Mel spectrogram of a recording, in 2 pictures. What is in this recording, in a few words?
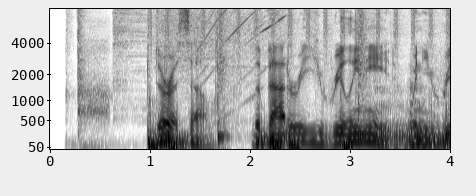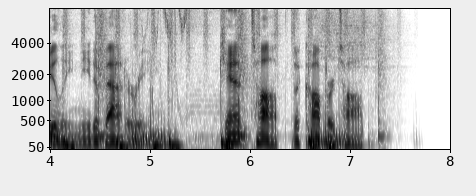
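gravitas, commercial; Duracell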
